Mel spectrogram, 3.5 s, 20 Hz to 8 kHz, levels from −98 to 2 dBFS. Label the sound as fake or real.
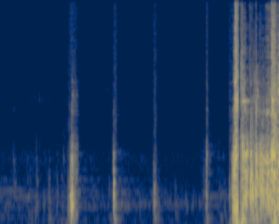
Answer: real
